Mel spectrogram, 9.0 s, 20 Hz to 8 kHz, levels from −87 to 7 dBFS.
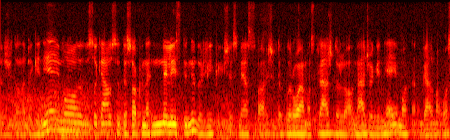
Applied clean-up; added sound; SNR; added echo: none; Thunder / Rain; 11 dB; none.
